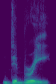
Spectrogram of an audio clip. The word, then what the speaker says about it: debris: Little particles of glass and debris. Debris es basura, escombros, trozos de basura pequeñas. And debris, se escribe debris, pero la S es muda.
